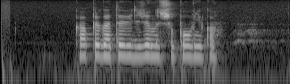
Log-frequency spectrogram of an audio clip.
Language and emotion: Russian, neutral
